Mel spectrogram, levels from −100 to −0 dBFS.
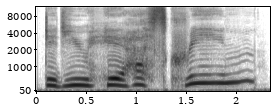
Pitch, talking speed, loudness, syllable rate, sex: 290 Hz, 130 wpm, -17 LUFS, 2.7 syllables/s, female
